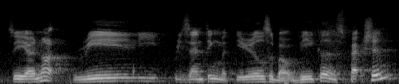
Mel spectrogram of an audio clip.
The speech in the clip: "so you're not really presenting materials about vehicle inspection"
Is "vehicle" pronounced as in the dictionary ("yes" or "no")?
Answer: yes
